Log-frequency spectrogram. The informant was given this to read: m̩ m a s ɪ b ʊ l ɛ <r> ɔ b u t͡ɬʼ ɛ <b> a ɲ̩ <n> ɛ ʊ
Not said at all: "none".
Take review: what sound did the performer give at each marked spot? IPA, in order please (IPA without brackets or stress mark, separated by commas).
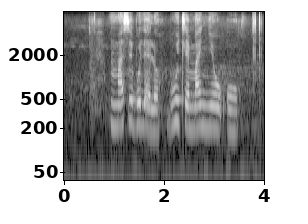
l, m, ɲ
